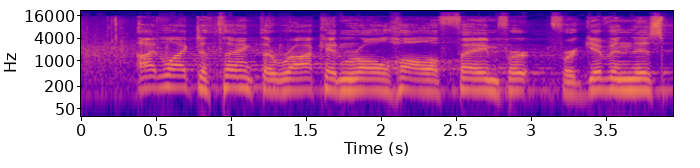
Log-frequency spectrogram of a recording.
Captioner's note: applause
